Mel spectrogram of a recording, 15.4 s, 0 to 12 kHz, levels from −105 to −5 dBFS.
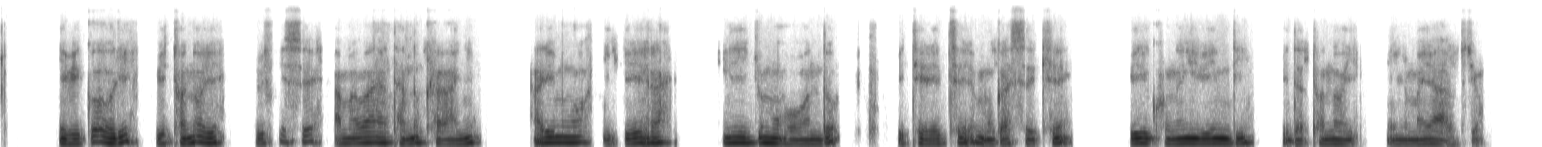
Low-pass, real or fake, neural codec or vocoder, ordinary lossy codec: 7.2 kHz; fake; codec, 16 kHz, 8 kbps, FunCodec, trained on LibriTTS, 25 frames a second; Opus, 16 kbps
